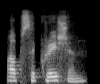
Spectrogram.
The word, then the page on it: obsecration: Indian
